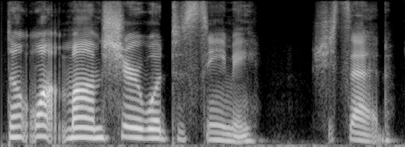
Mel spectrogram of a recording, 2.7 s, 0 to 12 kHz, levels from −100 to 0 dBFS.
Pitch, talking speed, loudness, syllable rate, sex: 190 Hz, 200 wpm, -18 LUFS, 4.3 syllables/s, female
